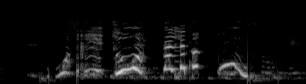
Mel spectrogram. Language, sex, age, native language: Icelandic, male, 10, Icelandic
